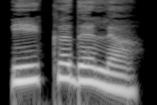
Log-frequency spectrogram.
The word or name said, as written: ಏಕತಾಲ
